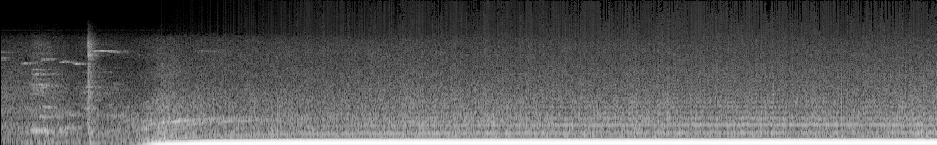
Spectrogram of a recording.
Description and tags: swtch and start the fan ambiance
switch on the table fan
switch, click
